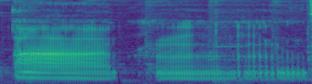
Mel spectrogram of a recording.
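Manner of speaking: ordinary talk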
